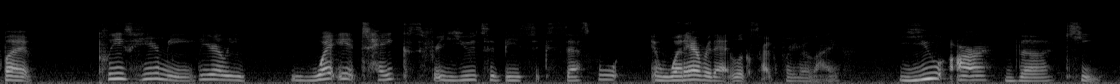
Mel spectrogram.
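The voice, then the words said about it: Subdued voice recovering from cold. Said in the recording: “I'm not probably my usual loud and bubbly self. I actually got a cold ... my voice is still kind of recovering from this cold”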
